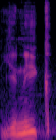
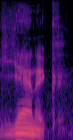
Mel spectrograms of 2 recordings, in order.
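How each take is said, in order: First: The name starts with a 'yoo' sound. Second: The name starts with a 'yan' sound. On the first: The speaker calls it right. "When it's really pronounced Unique" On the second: The speaker calls it wrong. "That's the most common uh, bad pronunciation of my name"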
